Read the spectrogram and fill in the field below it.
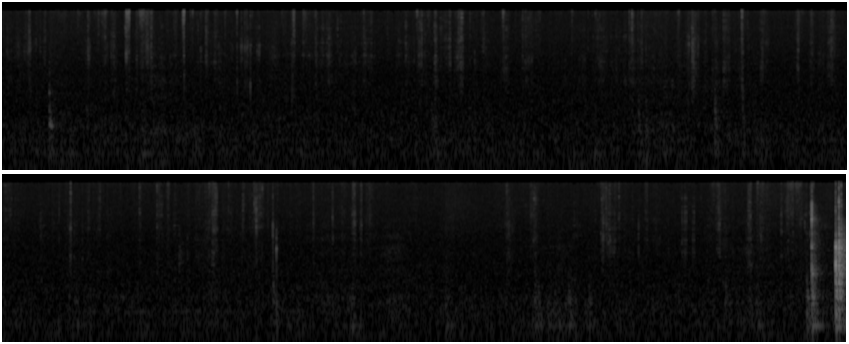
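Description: A crochet hook clicks faintly as it pulls through yarn.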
